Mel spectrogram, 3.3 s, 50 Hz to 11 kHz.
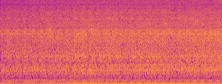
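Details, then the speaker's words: Ford 6.0 Powerstroke diesel after a new FICM: uneven idle with a recurring lumpy stumble; crank-speed contribution test shows a misfire on cylinder 7, and cylinder 3's low reading is likely only an artifact of firing order; faulty injector. "It knows how long it should take at every RPM, so if it slows down when 7's firing, that means we have a misfire out of 7."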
